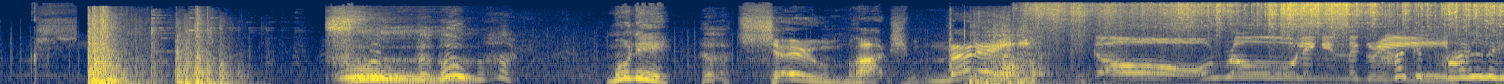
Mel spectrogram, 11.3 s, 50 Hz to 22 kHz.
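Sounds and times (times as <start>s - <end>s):
speech: 0.3s - 0.5s, 2.6s - 4.0s, 4.6s - 9.6s
door on a ship being broken down: 0.7s - 1.9s
hiss: 7.7s - 11.2s.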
